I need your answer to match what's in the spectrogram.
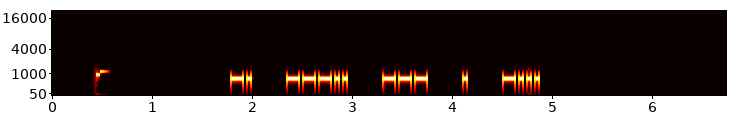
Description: Morse code, heard as a keyed tone, about 31 wpm, spaced as for 17 wpm, 700 Hz. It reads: N8OEB
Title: USA Call Signs - 5 Characters - 3x Character Spacing - 30wpm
